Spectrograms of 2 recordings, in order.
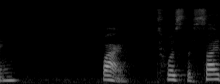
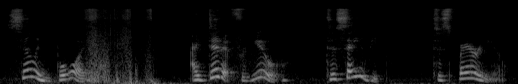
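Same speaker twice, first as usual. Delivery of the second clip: lightly voiced mischievous companion, rising higher; fussing imp; 6 semitones higher than usual. A narrator's reading. Mister Giggles nagging Johnny about dirty things, lightly voiced fussing. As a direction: fuss and scold like a meddling imp.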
